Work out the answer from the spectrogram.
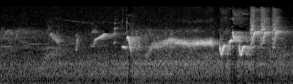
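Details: Common nightingale song, 2020: varied whistled and slurred notes between high chirps, rising to a burst of sharp high notes near the end.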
